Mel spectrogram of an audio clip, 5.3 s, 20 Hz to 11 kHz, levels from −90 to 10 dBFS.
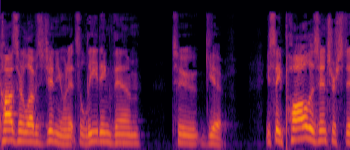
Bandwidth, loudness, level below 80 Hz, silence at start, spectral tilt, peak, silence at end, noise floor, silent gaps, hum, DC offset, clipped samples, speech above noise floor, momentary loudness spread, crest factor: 8.8 kHz; -23 LUFS; -66 dBFS; 0 s; -5 dB/octave; -4 dBFS; 0 s; -68 dBFS; none; none; under 0.1%; under 0.1%; 46 dB; 14 LU; 20 dB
